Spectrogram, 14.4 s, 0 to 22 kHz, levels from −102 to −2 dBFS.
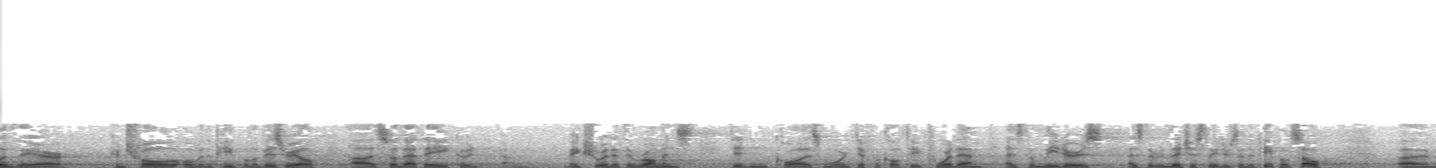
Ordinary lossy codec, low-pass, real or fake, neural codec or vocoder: MP3, 24 kbps; 7.2 kHz; real; none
